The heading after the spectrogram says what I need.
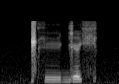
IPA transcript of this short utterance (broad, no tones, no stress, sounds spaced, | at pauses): ǁʰ i ɡʲ ɛ ç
